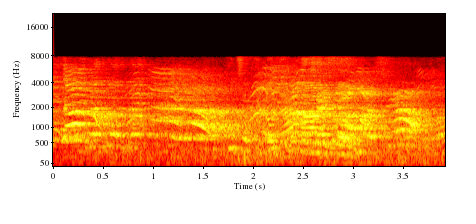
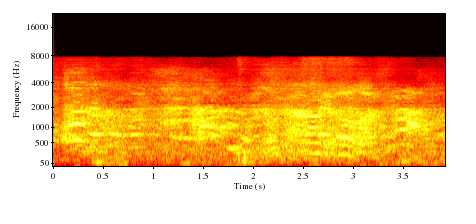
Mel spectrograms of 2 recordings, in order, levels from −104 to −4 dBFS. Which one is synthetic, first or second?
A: second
